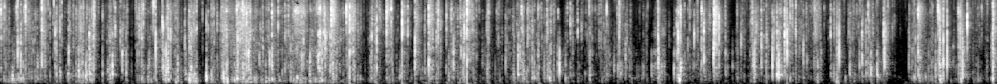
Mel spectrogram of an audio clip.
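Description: A medium-sized Kettle crisps bag of foil-lined plastic, puffed and apparently full, is crinkled and squeezed with the fingertips of both hands. The result is a steady, dense stream of sharp, bright crinkles and crackles with very little low end, rising and falling in bursts throughout.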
